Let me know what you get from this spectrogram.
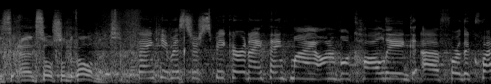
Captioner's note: some Applause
